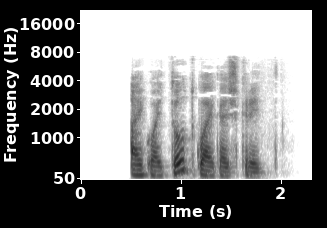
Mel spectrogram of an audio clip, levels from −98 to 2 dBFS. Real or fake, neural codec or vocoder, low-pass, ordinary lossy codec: real; none; 7.2 kHz; AAC, 48 kbps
